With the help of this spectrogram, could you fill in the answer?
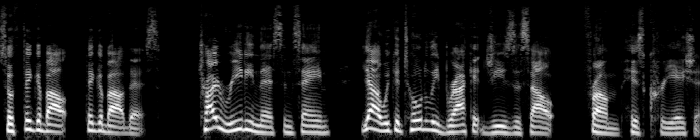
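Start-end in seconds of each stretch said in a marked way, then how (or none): none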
